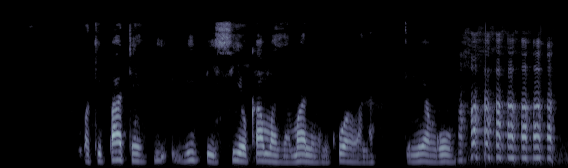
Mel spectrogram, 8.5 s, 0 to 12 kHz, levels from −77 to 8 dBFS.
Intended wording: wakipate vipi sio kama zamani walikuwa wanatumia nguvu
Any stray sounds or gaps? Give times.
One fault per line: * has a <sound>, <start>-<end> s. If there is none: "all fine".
* has a laugh, 6.9-8.4 s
